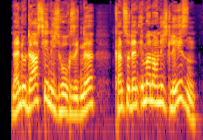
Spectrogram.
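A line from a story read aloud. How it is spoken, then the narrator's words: Calling. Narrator (German): ruft das Problem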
